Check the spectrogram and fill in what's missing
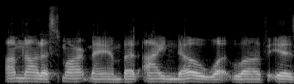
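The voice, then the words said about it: Forrest Gump impression. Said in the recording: “Forrest Gump says ... terrible impersonation”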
